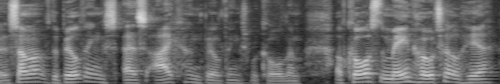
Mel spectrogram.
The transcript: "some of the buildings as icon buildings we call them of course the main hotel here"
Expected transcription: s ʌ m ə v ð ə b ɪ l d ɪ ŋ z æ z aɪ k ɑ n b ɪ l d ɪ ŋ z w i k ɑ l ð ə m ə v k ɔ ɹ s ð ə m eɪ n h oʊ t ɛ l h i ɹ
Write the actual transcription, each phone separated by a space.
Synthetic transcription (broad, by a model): s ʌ m ə v ð ə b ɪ l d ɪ ŋ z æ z aɪ k ɑ n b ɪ l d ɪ ŋ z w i k ɑ l ð ə m ə v k ɔ s ð ə m eɪ n h oʊ s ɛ l h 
